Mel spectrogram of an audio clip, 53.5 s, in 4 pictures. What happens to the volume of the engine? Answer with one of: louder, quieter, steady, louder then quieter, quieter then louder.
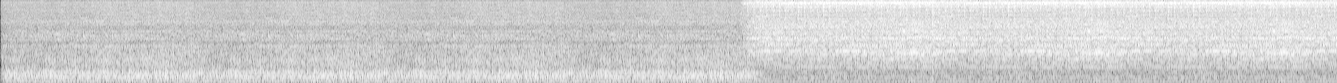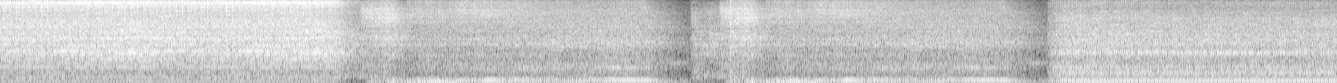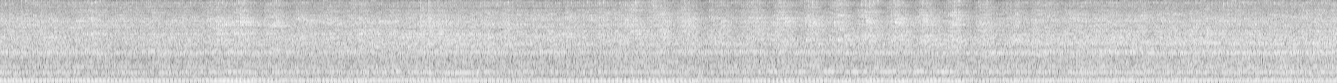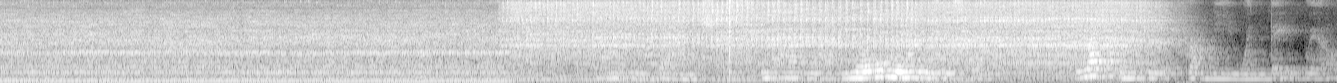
steady.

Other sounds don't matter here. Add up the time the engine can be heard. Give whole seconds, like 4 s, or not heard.
52 s.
